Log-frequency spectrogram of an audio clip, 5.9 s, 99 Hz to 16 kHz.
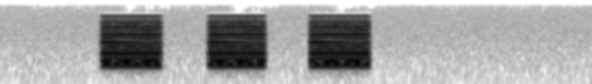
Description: Train horn signal, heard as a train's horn. 3 short. On North American railways: when stopped, the train will back up.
